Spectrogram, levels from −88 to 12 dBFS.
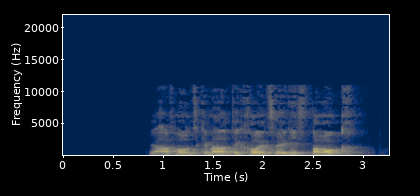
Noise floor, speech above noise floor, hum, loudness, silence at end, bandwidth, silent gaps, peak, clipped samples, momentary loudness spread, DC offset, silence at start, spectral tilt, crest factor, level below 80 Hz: under -90 dBFS; over 72 dB; none; -19 LUFS; 0.35 s; 11.5 kHz; none; -2 dBFS; under 0.1%; 10 LU; under 0.1%; 0.9 s; -6.5 dB/octave; 18 dB; -58 dBFS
